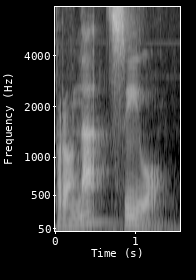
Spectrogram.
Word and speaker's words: pronatio: I'd like to remember you that these two letters we can pronounce not tio but cio, pronatio.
